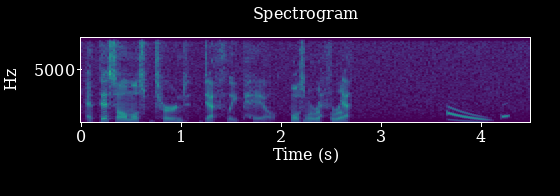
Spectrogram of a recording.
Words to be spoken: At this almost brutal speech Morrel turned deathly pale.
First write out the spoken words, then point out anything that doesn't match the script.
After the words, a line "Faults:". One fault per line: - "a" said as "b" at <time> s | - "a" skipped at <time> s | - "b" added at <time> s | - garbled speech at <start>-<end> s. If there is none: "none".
At this almost turned deathly pale. [garbled]
Faults:
- "brutal speech Morrel" skipped at 0.7 s
- garbled speech at 2.1-2.7 s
